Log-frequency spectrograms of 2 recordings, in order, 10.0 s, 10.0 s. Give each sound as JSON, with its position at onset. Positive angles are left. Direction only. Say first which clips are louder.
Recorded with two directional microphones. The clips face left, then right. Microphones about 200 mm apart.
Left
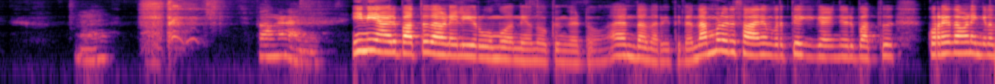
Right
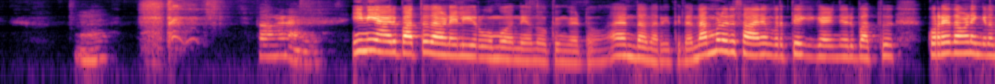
{"t": 0.8, "sound": "speech", "louder": "right 2 dB", "side_deg": -35}
{"t": 1.4, "sound": "wheeze", "louder": "even", "side_deg": -10}
{"t": 3.5, "sound": "speech", "louder": "even", "side_deg": -10}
